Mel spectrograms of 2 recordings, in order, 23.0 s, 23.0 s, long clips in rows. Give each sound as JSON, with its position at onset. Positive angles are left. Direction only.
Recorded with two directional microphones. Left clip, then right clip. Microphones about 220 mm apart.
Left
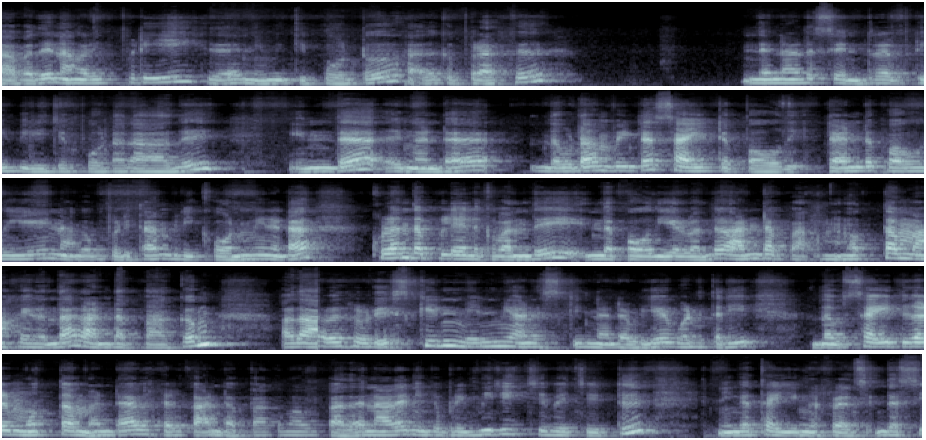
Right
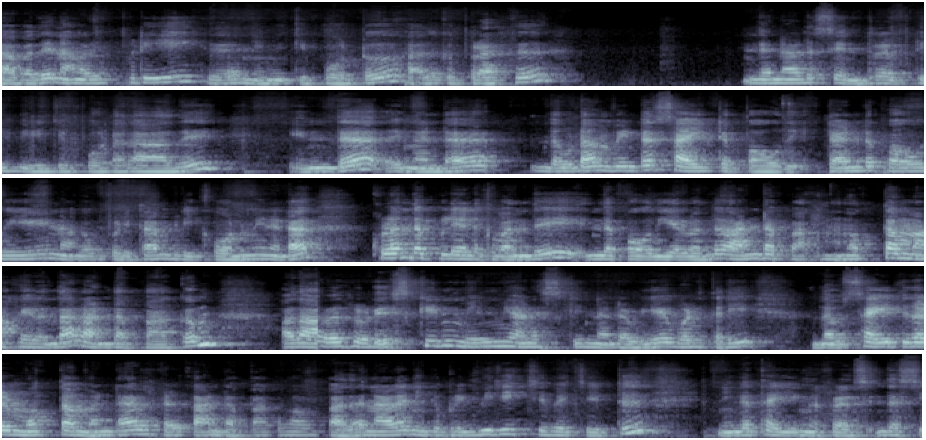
{"t": 0.3, "sound": "speech", "side_deg": 30}
{"t": 3.8, "sound": "speech", "side_deg": 25}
